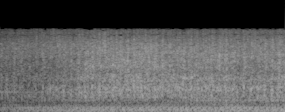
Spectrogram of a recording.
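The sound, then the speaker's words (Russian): A helicopter flying overhead gives a loud, steady drone of rotor and engine with a low, throbbing hum that holds constant throughout, with no voices. “Вертолет!”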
